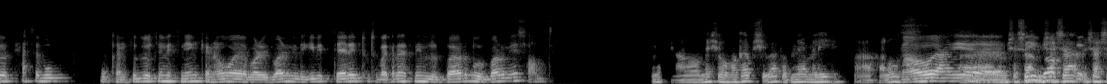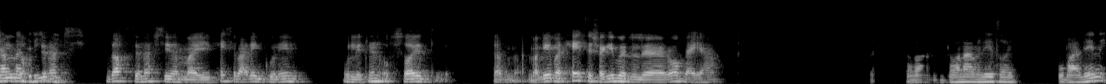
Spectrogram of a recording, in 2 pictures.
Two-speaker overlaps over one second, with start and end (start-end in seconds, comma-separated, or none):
9.0-11.8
